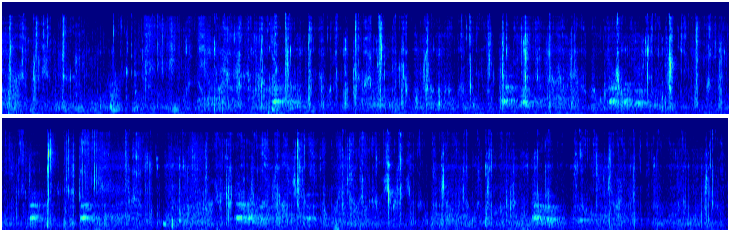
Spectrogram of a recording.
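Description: Close-miked eating of Egyptian hawawshi, crusty baked bread stuffed with spiced minced meat: bites and steady chewing with many crisp crunches.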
